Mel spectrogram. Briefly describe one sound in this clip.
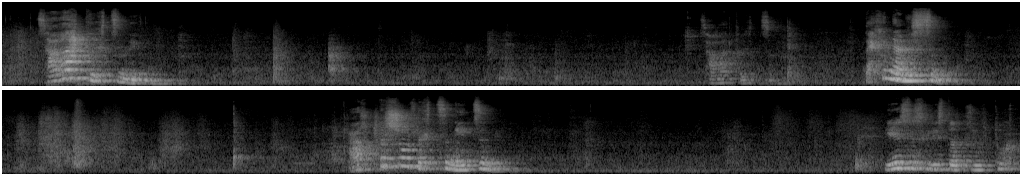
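A woman speaks calmly in bursts through a microphone, with pauses between phrases.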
